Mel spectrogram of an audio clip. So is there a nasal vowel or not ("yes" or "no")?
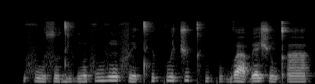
yes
